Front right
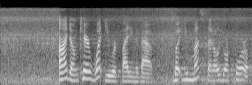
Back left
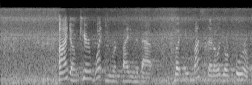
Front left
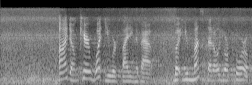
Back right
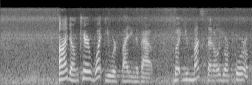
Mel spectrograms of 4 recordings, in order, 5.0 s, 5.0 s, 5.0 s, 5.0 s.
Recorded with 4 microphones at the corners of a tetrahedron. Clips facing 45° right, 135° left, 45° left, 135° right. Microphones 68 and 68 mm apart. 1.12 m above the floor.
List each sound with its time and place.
1.2 s a woman speaking: 95° right, 0.5 m; by 5.0 s 50° right, 2.5 m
